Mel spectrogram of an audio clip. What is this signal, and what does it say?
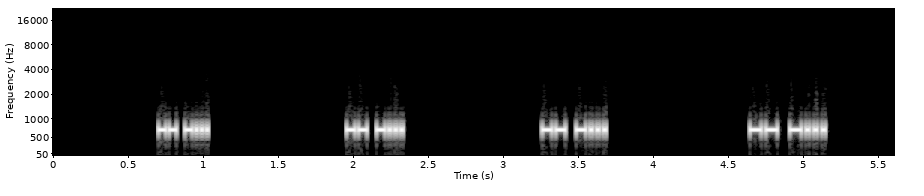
Morse code, heard as a keyed tone, about 58 wpm, 700 Hz. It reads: MB MB MB MB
